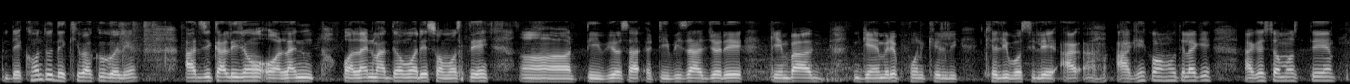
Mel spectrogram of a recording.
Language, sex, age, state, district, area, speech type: Odia, male, 18-30, Odisha, Subarnapur, urban, spontaneous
